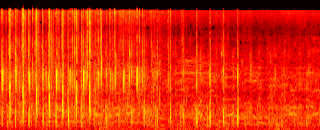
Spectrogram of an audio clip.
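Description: A few spectators clapping by hand, sharp claps several times a second that thin out after about three seconds, with faint chatter.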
